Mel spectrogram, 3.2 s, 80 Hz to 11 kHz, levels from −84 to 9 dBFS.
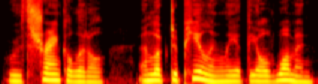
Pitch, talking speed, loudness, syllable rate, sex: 180 Hz, 205 wpm, -17 LUFS, 6.2 syllables/s, female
